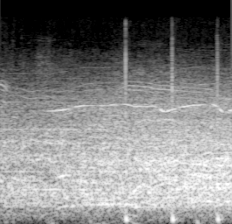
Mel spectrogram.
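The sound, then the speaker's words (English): A dense, steady roar of an arena crowd cheering and applauding at a Utah Jazz basketball game as LeBron ends up on the floor, loud and sustained, with a few sharp thumps punctuating it. “The crowd loves it.”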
